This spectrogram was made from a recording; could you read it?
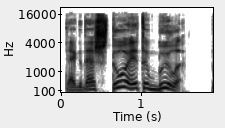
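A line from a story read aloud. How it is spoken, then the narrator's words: Growling. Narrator (Russian): прорычал Дарай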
